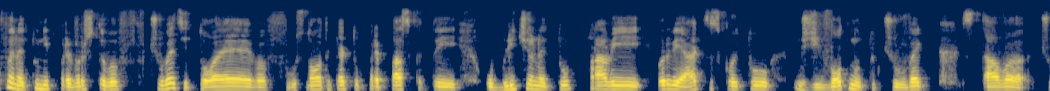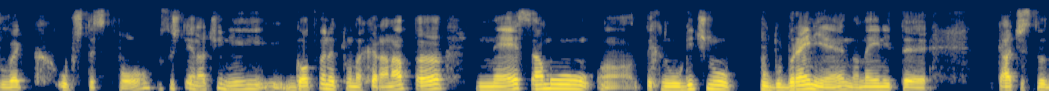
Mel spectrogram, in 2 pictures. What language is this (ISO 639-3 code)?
bul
